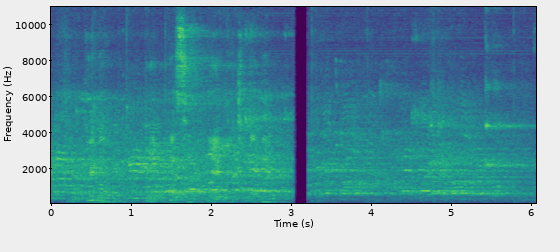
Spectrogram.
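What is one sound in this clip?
A crowd chatters and cheers in an echoing hall.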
